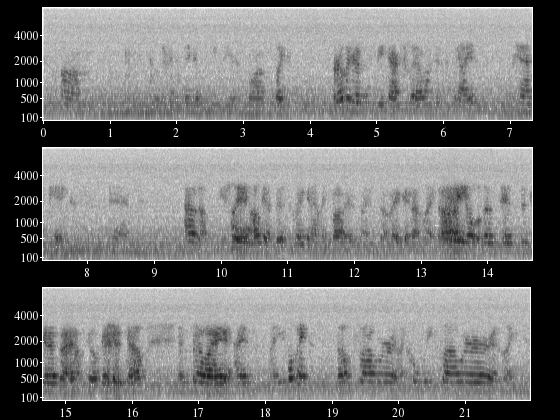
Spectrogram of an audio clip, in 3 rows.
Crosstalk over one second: none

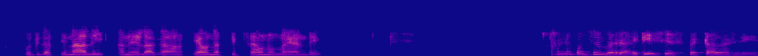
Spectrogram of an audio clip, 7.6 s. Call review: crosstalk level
none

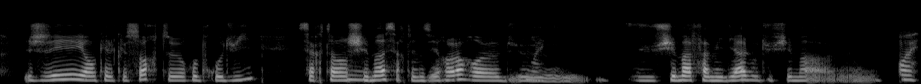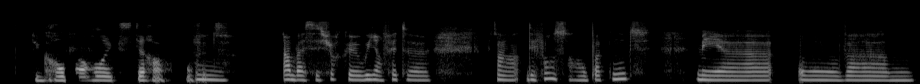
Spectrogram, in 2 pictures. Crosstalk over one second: none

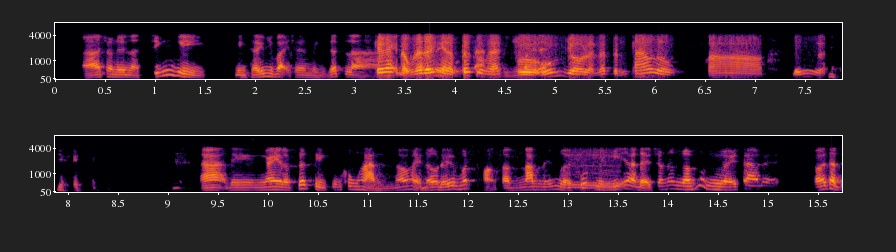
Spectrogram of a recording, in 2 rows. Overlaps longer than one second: present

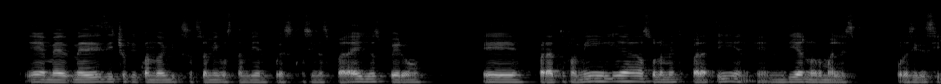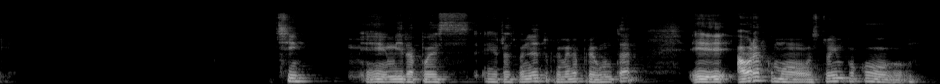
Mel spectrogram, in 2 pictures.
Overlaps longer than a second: none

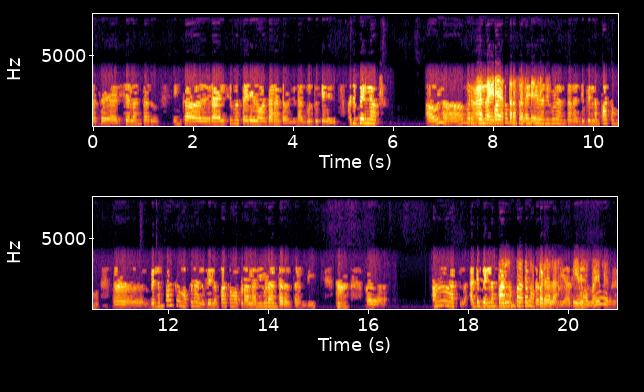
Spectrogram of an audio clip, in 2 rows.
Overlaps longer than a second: present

